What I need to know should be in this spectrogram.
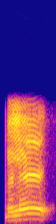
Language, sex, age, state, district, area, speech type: Odia, male, 45-60, Odisha, Bargarh, urban, conversation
